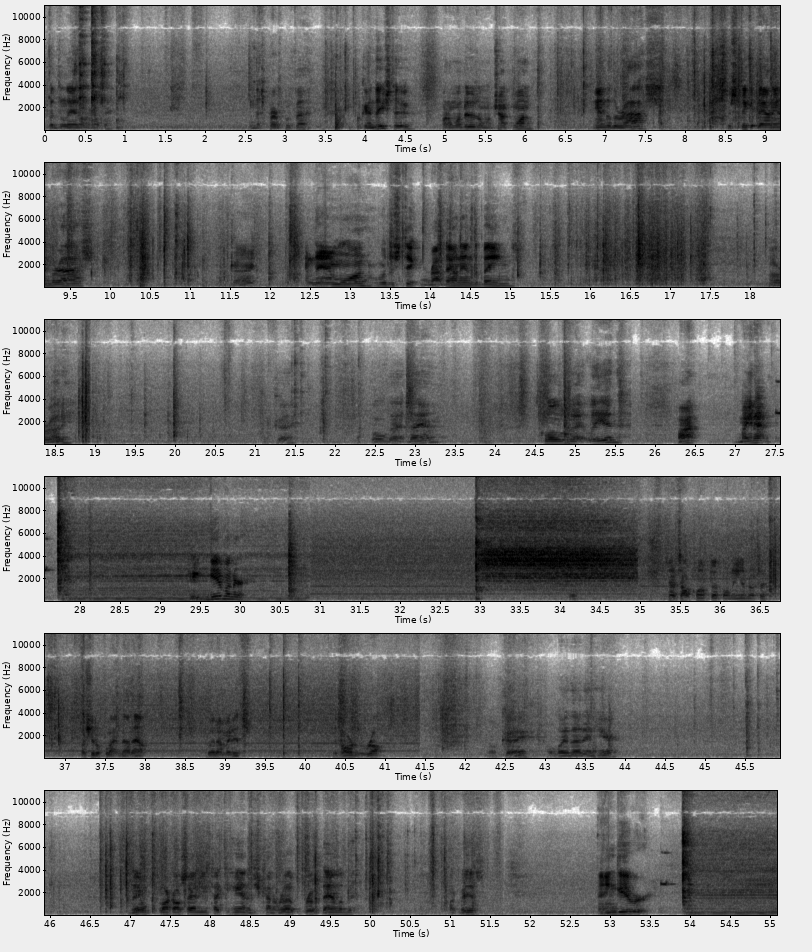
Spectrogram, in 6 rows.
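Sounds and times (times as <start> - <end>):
plastic bag crinkling: 15.7 - 17.6
vacuum pump humming: 27.7 - 41.5, 53.9 - 55.0.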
